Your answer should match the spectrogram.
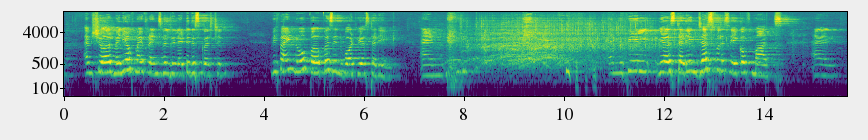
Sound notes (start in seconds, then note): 7.6 laughs; 7.6 cheers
